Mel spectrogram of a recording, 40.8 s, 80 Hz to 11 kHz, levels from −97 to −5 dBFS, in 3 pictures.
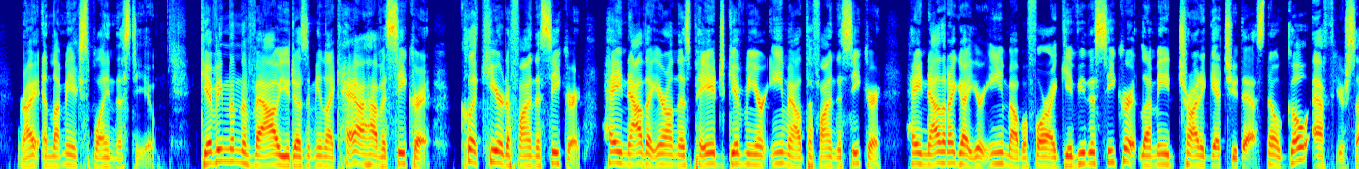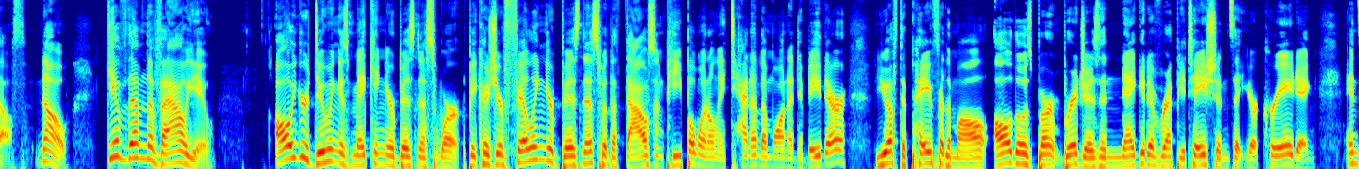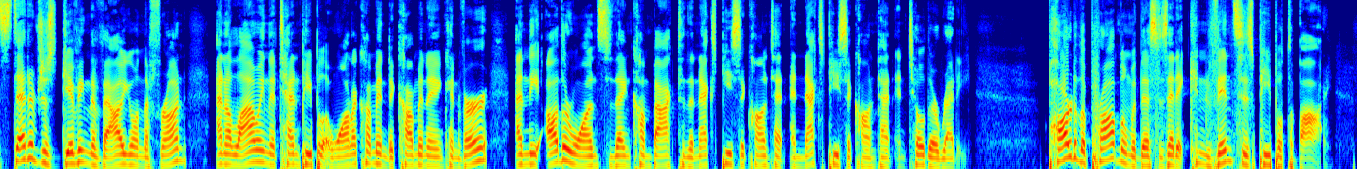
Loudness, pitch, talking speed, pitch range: -24 LUFS, 140 Hz, 255 wpm, 130-160 Hz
